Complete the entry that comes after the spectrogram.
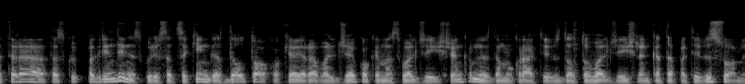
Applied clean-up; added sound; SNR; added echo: none; none; none; none.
